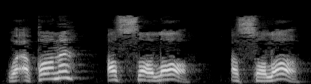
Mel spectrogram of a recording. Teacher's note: لورش تغليظ اللام في لفظ الصلاة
